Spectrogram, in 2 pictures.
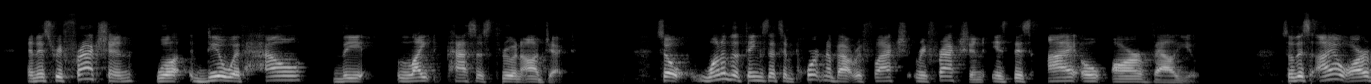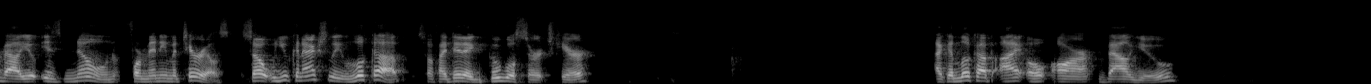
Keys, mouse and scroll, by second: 1.5 middle click, 4.4-6.7 middle drag, 18.2 click, 19.9 click, 20.9-26.0 typing, 24.8 click, 26.9 Return.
